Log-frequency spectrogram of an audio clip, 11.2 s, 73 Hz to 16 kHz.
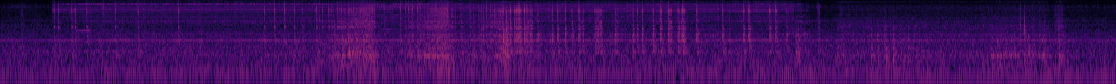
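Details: Sony DVP-NS45P DVD player with a rewritable disc (same with a normal DVD): faint irregular ticking about once a second under electrical hiss as it retries and never reads the disc. Owner suspects plastic part misalignment from weight placed on top.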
